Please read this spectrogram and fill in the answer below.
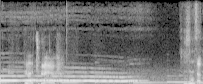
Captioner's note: oooooo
